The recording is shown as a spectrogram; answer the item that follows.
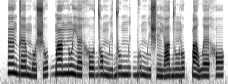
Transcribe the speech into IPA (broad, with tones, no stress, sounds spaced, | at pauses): ɛ̃˦ d ɛ˧ m o˨ ʃ o˨˦ ɡ͡b ã˦ n ũ˦ j ɛ˧ h o˧ d ɔ˧ m i˨ d u˧ m i˧ ɡ͡b u˧ m i˨ ʃ ĩ˨ j a˨˦ d ũ˧ ɾ o˦ k͡p a˦˨ w ɛ˧ h ɔ˦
